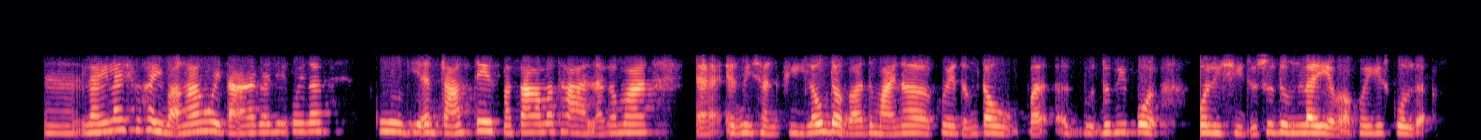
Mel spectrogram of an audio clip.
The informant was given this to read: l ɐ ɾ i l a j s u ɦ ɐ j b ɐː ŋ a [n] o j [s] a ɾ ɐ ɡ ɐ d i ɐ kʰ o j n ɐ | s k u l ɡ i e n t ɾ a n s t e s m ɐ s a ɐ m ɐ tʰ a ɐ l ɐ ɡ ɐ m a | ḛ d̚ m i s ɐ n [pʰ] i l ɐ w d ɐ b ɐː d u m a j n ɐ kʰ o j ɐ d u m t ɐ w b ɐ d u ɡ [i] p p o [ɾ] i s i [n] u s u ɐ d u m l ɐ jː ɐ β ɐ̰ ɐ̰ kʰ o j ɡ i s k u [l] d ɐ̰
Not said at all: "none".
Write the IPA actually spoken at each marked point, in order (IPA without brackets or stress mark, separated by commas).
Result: ŋ, t, pʰ, i, l, d, l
